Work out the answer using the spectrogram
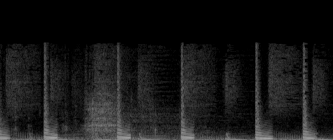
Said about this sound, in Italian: È un bambino, cioè, avete presente un bambino il giorno di Natale che scarta il regalo? Così, esatto. Questo è il classico rumore di scartare un regalo.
